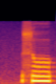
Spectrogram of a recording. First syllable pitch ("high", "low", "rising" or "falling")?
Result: low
